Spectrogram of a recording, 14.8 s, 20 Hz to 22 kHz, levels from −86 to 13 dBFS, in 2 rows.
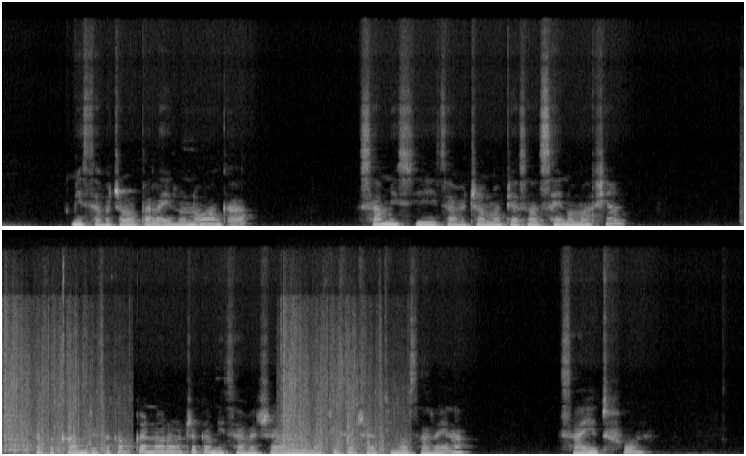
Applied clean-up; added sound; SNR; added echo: none; Bird; 3 dB; none.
